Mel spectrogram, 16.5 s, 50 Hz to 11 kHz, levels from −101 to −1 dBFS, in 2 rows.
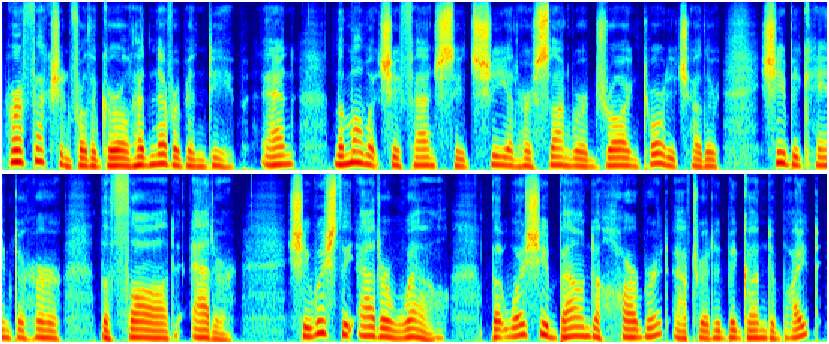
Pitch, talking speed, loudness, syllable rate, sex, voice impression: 150 Hz, 175 wpm, -17 LUFS, 4.6 syllables/s, male, very masculine, very adult-like, very old, thick, very relaxed, very weak, dark, very soft, slightly muffled, slightly fluent, raspy, intellectual, very sincere, very calm, very mature, very friendly, reassuring, very unique, slightly elegant, slightly wild, slightly sweet, very kind, very modest, slightly light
